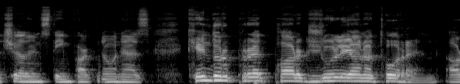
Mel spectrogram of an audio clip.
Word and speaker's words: Kinderpretpark Julianatoren: They're the two cute and adorable mice mascots of the children's theme park known as Kinderpretpark Julianatoren. All right, that's the correct pronunciation.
